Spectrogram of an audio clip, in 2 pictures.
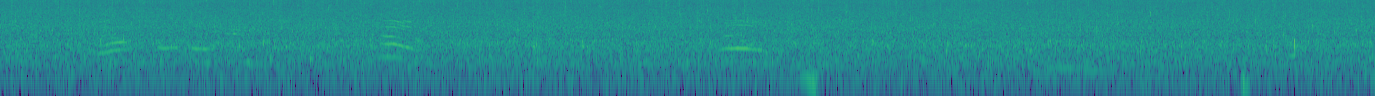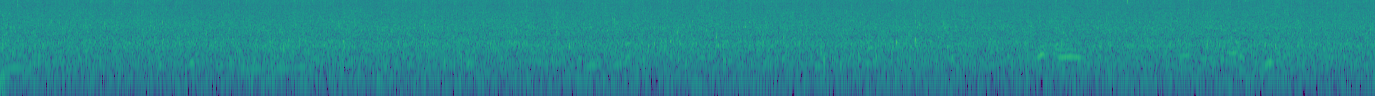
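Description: Shallow rocky forest creek running steadily over stones, with a few brief faint calls scattered over the water noise.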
